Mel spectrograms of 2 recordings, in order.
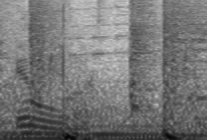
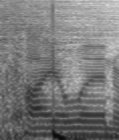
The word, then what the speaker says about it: Kiln: helis second location Kiln I know we've had some uh mispronunciations of that location previous tournament but it is indeed ilm not kylin or anything else like that and Roy going down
